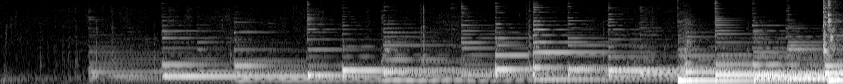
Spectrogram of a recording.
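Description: Harp playing a slow solo introduction of single plucked notes that ring on, starting about a second in. Louder low notes come in near the end, filling out the sound.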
